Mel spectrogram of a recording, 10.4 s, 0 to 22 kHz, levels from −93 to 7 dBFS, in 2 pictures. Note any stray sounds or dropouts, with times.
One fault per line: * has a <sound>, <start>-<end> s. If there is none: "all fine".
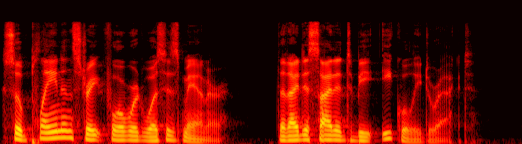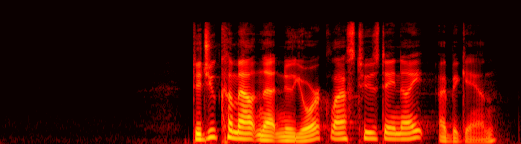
all fine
